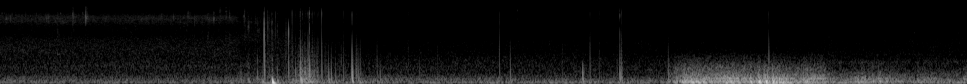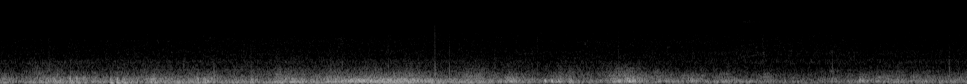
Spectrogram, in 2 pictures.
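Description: Thunder over a steady hiss of rain. A sharp crack comes about three seconds in. About seven seconds in, a loud low rumble breaks out and then keeps rolling, rising and falling, to the end.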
